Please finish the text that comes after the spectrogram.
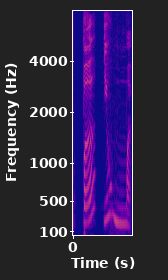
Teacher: As bilabiais, elas surgem primeiro. Quando eu chamo bilabiais, lábio com lábio.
